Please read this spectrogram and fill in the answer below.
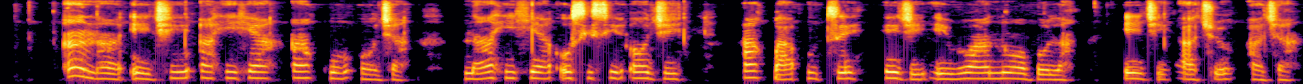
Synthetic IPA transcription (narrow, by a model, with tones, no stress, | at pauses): a˦na˨e˨d͡ʒi˦a˦hɪ˦hja˦a˦kʷʊ˦ɔ˨d͡ʒa˨ | na˨a˦hɪ˦hja˦ʔo˦si˦si˦ʔɔ˦d͡ʒɪ˦ | a˦k͡pa˨u˦tʰe˦ | e˦d͡ʒi˨e˨ɾu˦a˦nʊ˦ɔ˦bʊ˨la˨ | e˦d͡ʒi˨a˨t͡ʃo˦a˨d͡ʒa˨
